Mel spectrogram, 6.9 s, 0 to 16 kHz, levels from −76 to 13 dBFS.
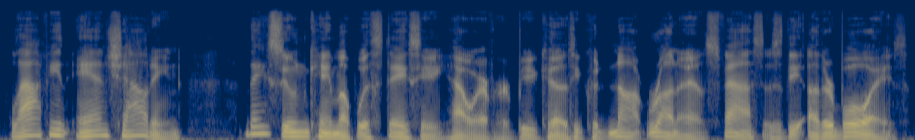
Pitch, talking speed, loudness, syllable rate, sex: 100 Hz, 185 wpm, -19 LUFS, 4.7 syllables/s, male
